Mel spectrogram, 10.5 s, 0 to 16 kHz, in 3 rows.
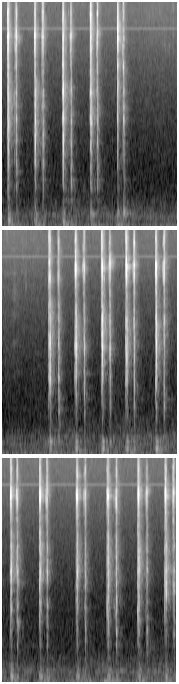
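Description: Gloved fingertips press and type on a compact 60% Redragon mechanical keyboard with an orange case and grey and black plastic keycaps, resting on a dark table. Sharp, bright plastic clicks come in quick pairs and short bursts, with a pause of nearly two seconds before the typing resumes. Each click dies away almost instantly, leaving only faint low background hum between strokes.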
